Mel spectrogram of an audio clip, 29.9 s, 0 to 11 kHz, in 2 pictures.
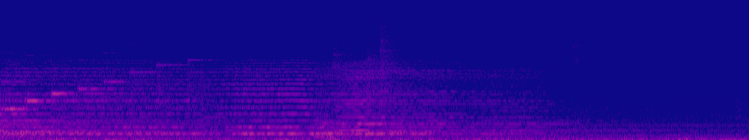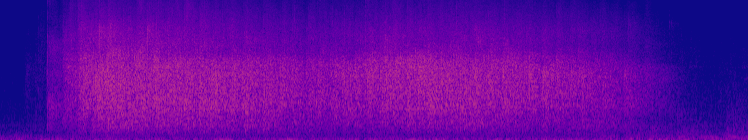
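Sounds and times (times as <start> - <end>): audience applauding in a hall: 15.5 - 28.6.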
